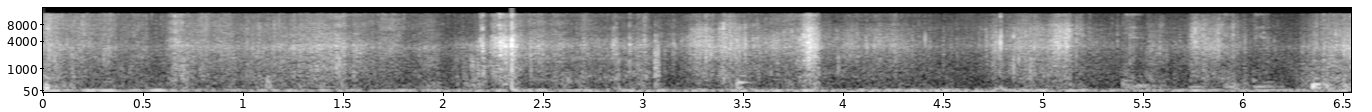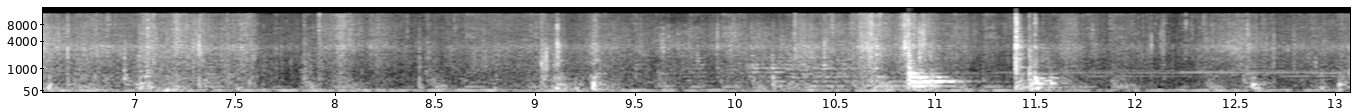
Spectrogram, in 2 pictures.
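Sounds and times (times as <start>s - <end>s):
leaves and twigs crunching underfoot: 0.0s - 13.0s
wood striking wood: 9.6s - 12.1s.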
